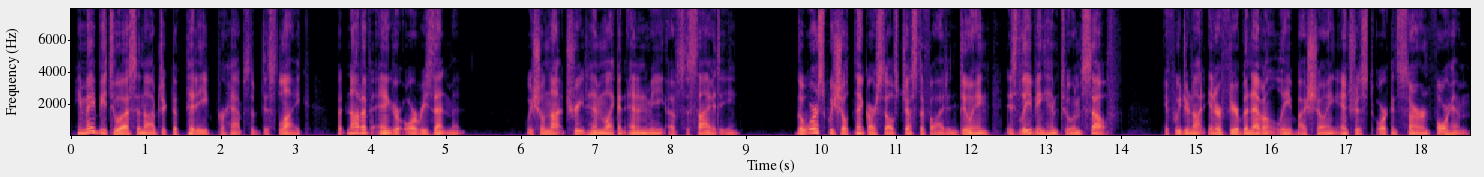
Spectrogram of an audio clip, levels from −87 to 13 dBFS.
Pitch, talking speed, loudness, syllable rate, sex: 115 Hz, 175 wpm, -20 LUFS, 5.3 syllables/s, male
